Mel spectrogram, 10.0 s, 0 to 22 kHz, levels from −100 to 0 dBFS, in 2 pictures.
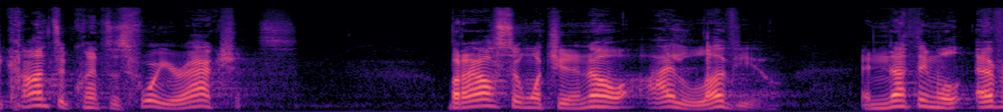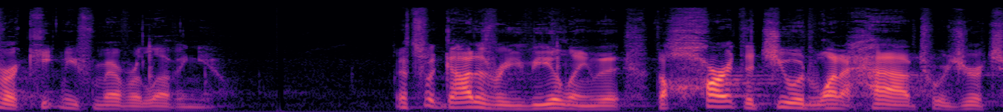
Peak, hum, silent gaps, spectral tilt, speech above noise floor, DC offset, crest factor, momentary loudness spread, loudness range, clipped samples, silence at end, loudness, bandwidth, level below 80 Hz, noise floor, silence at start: -12 dBFS; none; none; -3.5 dB/octave; 46 dB; under 0.1%; 22 dB; 14 LU; 5 LU; under 0.1%; 0 s; -34 LUFS; 16.5 kHz; under -90 dBFS; -80 dBFS; 0.05 s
